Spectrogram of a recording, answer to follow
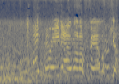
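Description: Roller-coaster riders laughing and shouting excitedly, over a low rumble from the train.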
